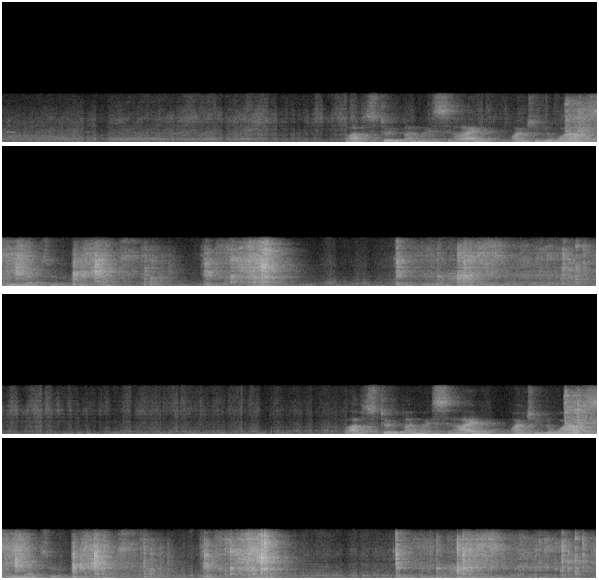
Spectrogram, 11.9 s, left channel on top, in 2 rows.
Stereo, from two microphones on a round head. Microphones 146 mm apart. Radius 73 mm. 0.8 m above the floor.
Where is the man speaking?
20° right (ahead or behind), 1.3 m.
